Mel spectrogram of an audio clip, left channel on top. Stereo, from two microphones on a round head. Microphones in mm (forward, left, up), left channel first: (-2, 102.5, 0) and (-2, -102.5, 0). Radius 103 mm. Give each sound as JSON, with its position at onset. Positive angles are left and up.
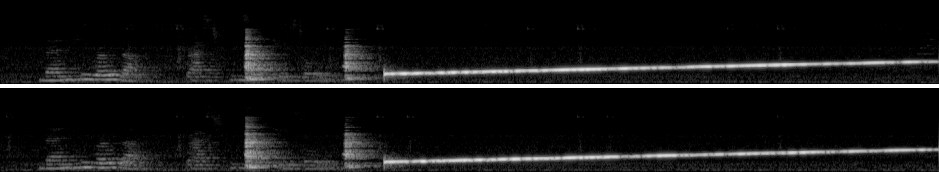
{"t": 0.4, "sound": "a woman speaking", "side_deg": 25, "distance_m": 3.5}
{"t": 2.4, "sound": "ticking", "side_deg": 10, "distance_m": 1.2}
{"t": 3.8, "sound": "an explosion", "side_deg": 20, "distance_m": 0.8}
